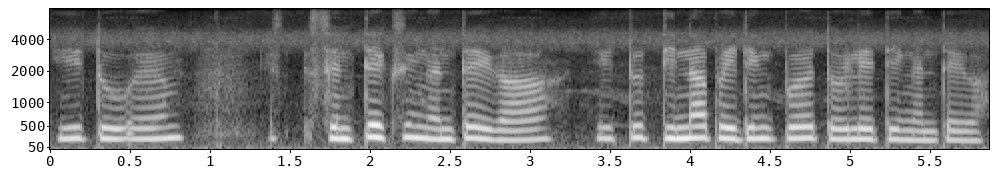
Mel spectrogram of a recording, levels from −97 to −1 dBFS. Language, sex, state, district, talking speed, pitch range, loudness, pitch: Wancho, female, Arunachal Pradesh, Longding, 145 wpm, 220-240 Hz, -16 LUFS, 230 Hz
